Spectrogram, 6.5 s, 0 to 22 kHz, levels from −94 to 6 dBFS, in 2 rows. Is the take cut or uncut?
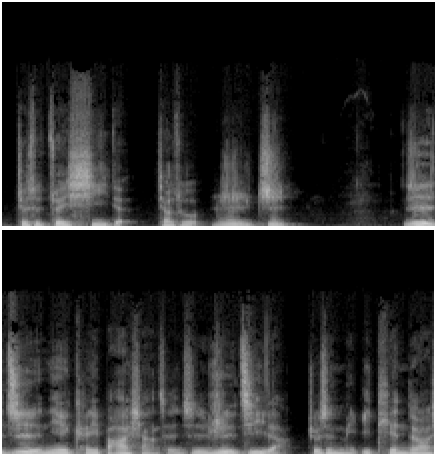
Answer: uncut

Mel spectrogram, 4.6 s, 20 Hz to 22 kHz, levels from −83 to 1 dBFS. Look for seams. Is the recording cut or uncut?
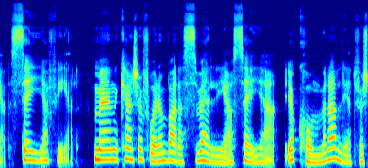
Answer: cut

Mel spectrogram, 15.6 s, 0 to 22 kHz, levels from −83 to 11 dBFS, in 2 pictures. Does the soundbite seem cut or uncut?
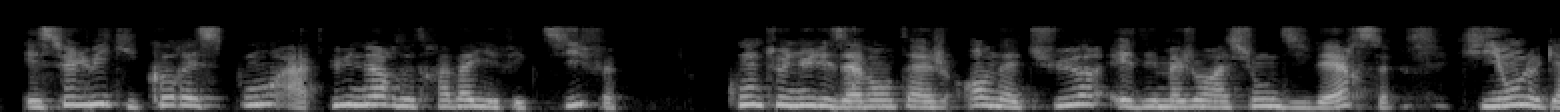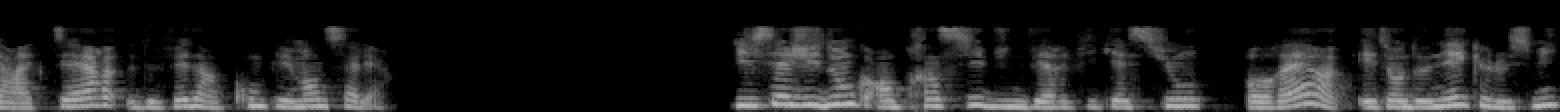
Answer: uncut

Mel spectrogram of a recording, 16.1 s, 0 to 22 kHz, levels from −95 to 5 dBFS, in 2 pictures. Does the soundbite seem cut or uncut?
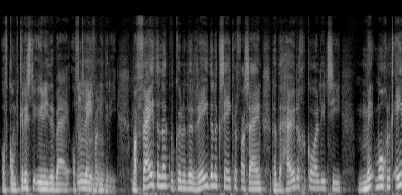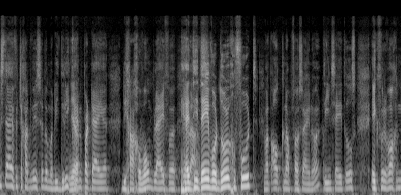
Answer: cut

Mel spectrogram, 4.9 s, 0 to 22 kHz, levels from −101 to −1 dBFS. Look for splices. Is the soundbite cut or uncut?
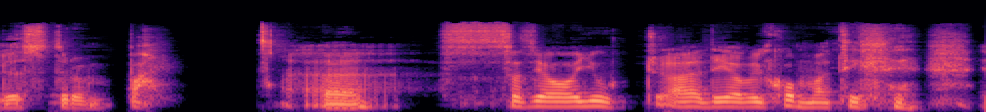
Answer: uncut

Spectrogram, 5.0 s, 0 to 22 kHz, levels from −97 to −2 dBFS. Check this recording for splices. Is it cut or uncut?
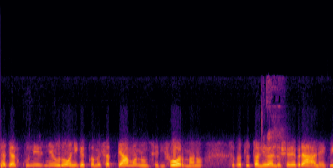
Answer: cut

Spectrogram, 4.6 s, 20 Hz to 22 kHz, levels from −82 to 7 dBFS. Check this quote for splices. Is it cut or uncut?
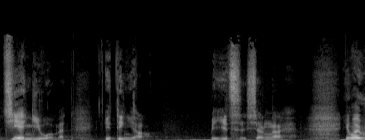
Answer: cut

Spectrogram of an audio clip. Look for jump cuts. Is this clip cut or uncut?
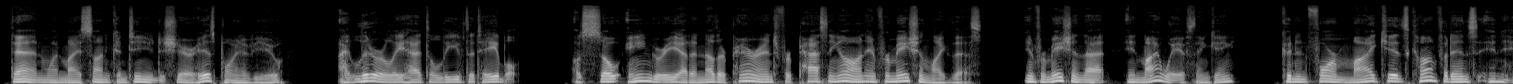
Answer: cut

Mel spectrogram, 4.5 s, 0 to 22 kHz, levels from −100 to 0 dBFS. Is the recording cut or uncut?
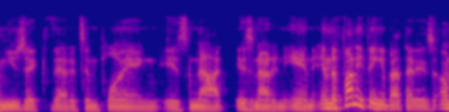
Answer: cut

